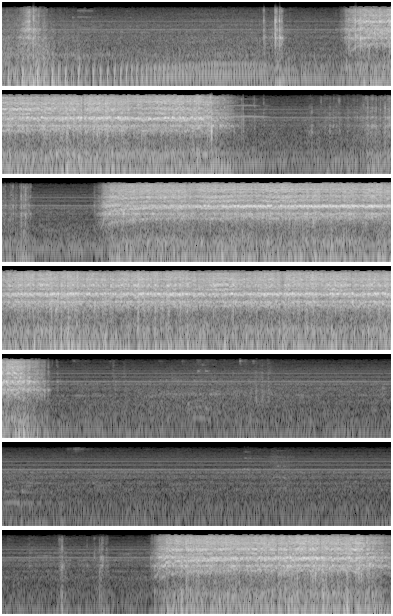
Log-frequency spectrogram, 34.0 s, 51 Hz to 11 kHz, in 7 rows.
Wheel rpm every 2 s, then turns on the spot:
0, 60, 220, 50, 20, 170, 230, 230, 230, 110, 0, 0, 0, 0, 10, 170, 120.
8-10 18-20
